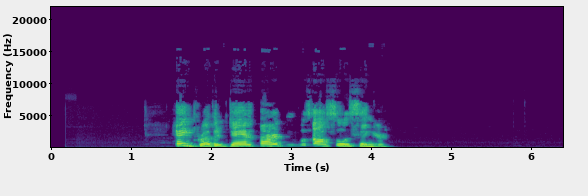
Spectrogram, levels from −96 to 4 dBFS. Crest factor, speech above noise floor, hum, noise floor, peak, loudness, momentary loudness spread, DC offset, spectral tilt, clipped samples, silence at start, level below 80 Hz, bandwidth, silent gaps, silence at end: 18 dB; 71 dB; none; -85 dBFS; 0 dBFS; -14 LUFS; 8 LU; under 0.1%; -4.5 dB/octave; under 0.1%; 1.55 s; -58 dBFS; 7.8 kHz; none; 2.2 s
